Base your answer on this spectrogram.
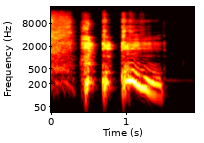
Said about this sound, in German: ich muss mich hier und da doch immer noch mal ein bisschen räuspern. Ich hoffe, es ist für euch trotzdem gut anzuhören.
